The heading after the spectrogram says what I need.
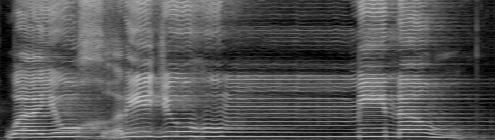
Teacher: cara bacanya mim pertama dileburkan ke mim yang hidup disertai bunyi dengung m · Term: idgham mimi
